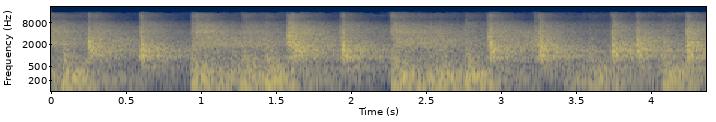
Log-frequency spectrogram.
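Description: Lion dance percussion: a big drum beaten with crashing cymbals, the strikes coming about two to three times a second in a driving, uneven rhythm, each cymbal crash ringing on briefly.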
